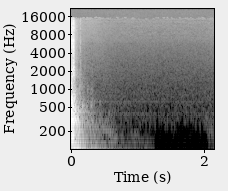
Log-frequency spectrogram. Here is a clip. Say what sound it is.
Door Knock - 28
Knocking, tapping, and hitting closed wooden door. Recorded on Zoom ZH1, denoised with iZotope RX.
bang, closed, door, hit, knock, percussion, percussive, tap, wood, wooden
